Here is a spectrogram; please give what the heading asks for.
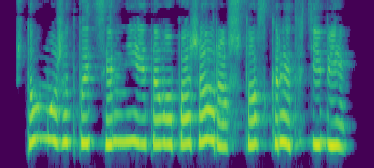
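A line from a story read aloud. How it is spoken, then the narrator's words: Cheerful smirk. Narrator (Russian): Усмехнулась я весело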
